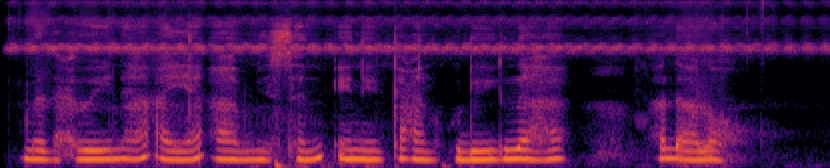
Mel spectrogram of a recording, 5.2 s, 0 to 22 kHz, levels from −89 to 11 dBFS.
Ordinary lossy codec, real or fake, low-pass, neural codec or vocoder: none; real; none; none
